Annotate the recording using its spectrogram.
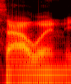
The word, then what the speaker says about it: Samhain: it's pronounced Samhain, even though it's not Samhain.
